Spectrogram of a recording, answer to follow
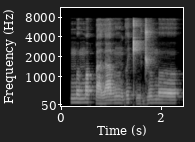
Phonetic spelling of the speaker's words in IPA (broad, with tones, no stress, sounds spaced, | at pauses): m o˦ m ɔ˦ k͡p a˨ l a˦ β ũ˦ ɡʷ i˦ kʼ i˨ d͡ʒ ũ˦ m oː˦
